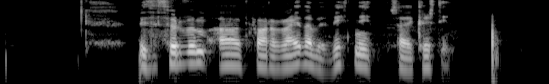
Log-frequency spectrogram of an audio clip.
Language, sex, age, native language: Icelandic, male, 50-59, Icelandic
